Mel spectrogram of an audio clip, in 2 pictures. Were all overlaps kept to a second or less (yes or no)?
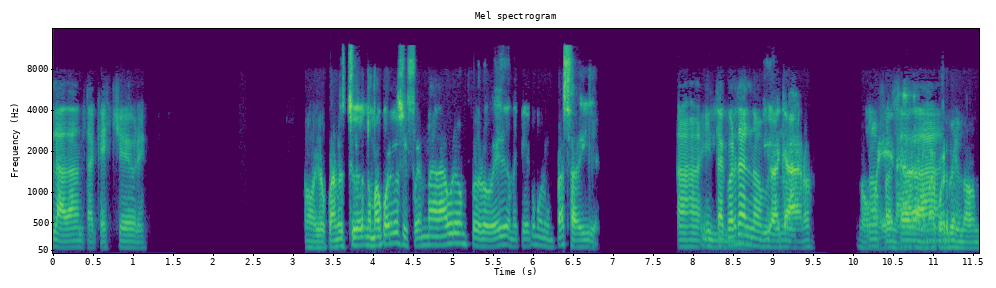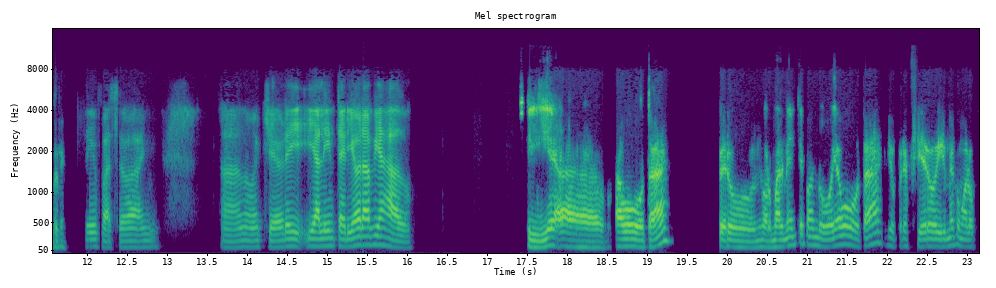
no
